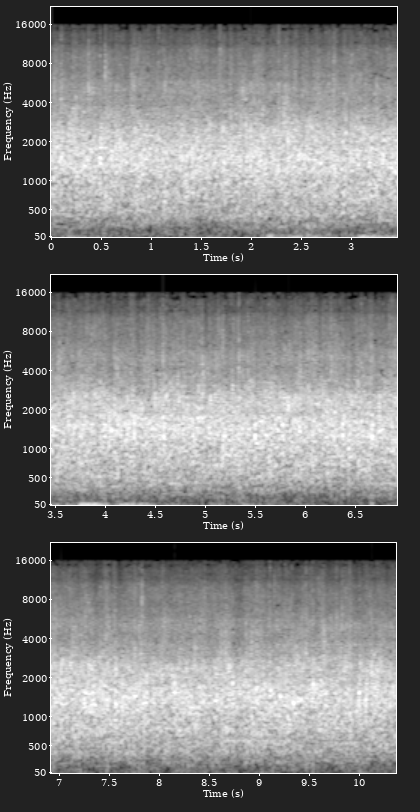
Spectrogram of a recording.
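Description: Concert audience applauding, a steady, dense clapping that does not let up.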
